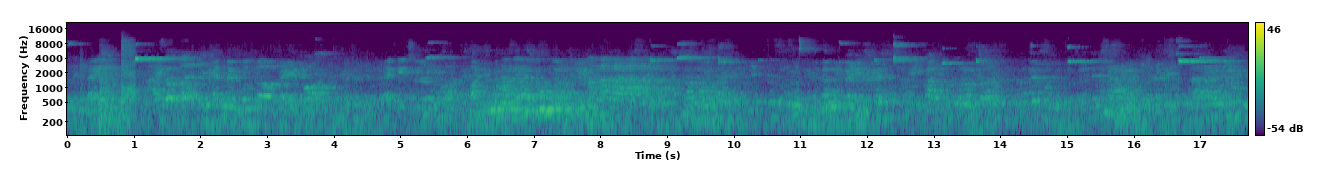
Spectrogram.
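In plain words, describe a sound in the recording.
Wooden practice swords clack together in a large echoing hall.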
